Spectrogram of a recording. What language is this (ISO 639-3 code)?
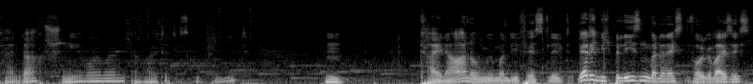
deu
